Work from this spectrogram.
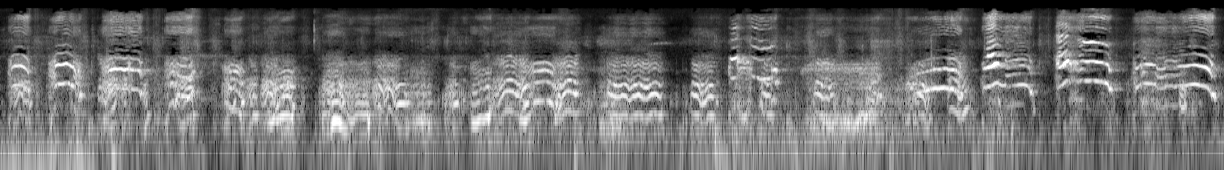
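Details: Several Labrador Retriever puppies of the F litter nurse at their mother Molly, one small one wearing a grey collar; a busy chorus of high, wavering whines and squeaks, rising and falling, overlapping in quick bursts throughout.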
